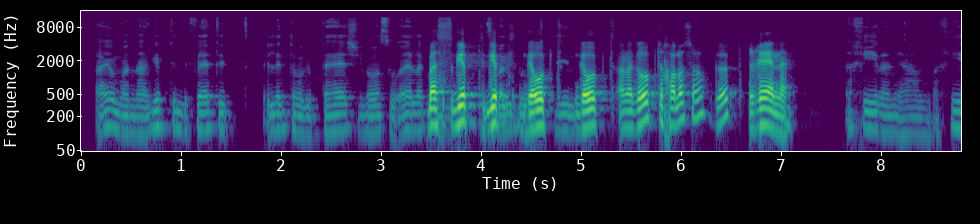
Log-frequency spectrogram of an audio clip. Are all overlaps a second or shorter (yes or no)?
no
